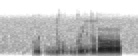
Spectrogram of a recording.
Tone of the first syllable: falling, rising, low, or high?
low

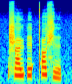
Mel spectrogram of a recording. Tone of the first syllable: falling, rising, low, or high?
high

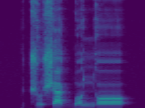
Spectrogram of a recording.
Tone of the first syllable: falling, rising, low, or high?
low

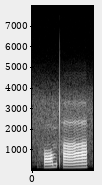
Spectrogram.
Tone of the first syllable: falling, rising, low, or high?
rising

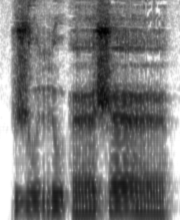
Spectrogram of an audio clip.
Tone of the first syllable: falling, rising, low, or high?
high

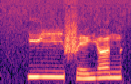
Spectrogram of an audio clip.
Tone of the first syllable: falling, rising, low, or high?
high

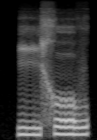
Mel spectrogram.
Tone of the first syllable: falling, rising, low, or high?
low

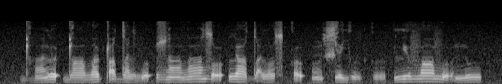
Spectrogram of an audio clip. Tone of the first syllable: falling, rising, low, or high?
rising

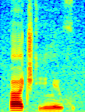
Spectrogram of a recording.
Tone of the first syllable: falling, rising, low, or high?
high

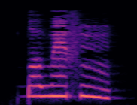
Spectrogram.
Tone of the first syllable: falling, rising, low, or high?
high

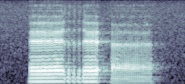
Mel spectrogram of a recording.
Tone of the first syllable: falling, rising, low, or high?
high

